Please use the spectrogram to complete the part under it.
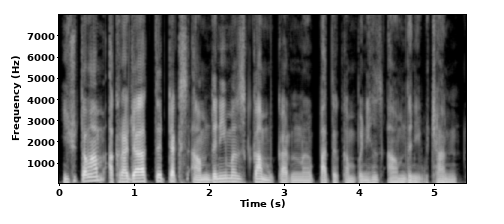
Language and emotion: Kashmiri, neutral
